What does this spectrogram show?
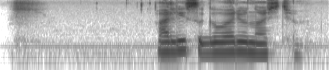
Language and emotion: Russian, neutral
